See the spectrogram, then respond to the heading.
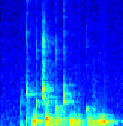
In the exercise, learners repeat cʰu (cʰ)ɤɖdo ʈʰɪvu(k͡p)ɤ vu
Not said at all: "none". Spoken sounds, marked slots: t͡ʃ, k

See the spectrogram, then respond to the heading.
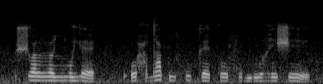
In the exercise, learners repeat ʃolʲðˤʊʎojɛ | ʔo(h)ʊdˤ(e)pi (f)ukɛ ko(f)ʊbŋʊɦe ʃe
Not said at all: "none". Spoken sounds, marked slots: h, e, f, f

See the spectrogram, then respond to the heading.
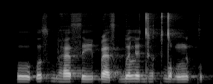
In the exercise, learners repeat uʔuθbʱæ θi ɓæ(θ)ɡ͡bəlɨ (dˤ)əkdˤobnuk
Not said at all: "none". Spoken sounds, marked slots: θ, dʱ

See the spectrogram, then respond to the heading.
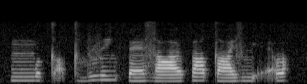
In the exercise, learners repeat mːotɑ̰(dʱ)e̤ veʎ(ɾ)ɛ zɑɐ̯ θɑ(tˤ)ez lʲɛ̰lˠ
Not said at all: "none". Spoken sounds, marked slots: tˤ, θ, tˤ

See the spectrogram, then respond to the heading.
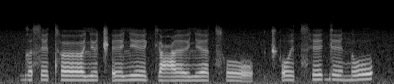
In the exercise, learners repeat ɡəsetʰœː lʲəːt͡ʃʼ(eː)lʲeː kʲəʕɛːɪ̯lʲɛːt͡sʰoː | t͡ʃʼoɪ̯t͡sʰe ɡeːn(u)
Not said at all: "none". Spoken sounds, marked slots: eː, o

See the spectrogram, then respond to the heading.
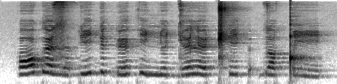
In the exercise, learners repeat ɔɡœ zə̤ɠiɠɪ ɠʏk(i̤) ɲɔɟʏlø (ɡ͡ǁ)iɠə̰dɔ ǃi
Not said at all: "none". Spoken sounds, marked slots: i, ǁʰ

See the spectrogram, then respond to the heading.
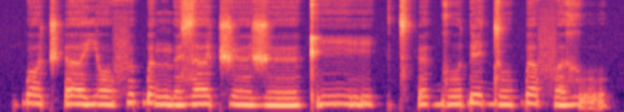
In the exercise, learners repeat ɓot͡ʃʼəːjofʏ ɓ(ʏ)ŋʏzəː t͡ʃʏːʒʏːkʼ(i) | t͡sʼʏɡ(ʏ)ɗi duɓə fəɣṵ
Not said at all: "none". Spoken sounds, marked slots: ə, iː, u

